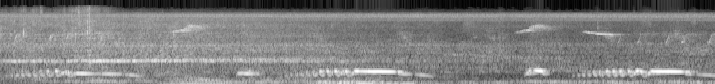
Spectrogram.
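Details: Lakha pigeons bathing in hot weather. Soft, low coos are repeated in short rolling phrases roughly every one to two seconds, with faint higher chirps and background noise.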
